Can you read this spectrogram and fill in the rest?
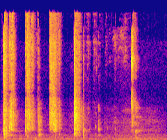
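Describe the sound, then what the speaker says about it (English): Tarot cards are shuffled by hand nearby in a quiet room, giving several short, crisp riffling bursts in a loose rhythm, followed by softer taps and one sharp snap. "I'm going to go ahead and just shuffle these off camera."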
